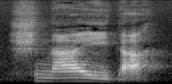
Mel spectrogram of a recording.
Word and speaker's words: Schneider: Ou família Schneider, Schneider.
